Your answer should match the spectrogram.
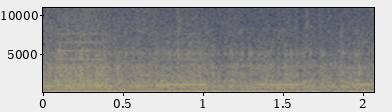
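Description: Truck reversing alarm beeping at an even pace, about three short single-tone beeps in two seconds, as a utility-body pickup towing an empty boat trailer backs down a boat ramp. A steady low rumble runs underneath.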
